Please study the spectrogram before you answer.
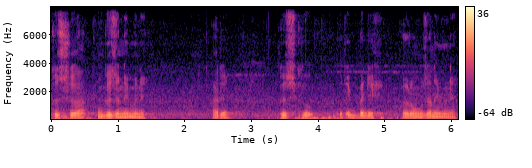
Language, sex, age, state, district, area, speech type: Bodo, male, 45-60, Assam, Kokrajhar, rural, spontaneous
